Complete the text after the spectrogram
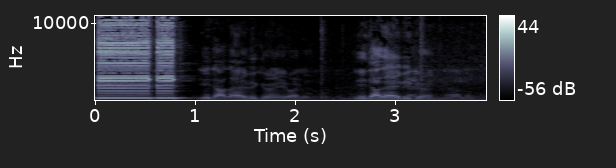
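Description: A horn plays a quieter wavering, warbling tune.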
